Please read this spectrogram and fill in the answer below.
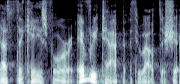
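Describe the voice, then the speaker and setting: Here a man with a Swedish accent speaks with vocal fry. The sound is dry and close with no echo, on a very clean recording with a silent background. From Sweden. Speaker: travel vlogger. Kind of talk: scripted narration.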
